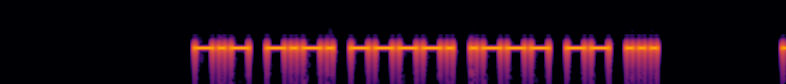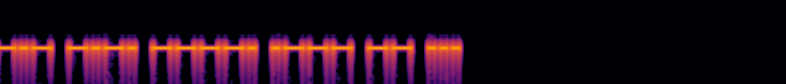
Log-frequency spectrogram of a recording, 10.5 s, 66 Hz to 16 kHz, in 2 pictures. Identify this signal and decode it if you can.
Morse code, heard as a keyed tone, about 30 wpm, 700 Hz. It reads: KC9JMS KC9JMS
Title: USA Call Signs - 6 Characters - Repeated 2x - 30wpm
